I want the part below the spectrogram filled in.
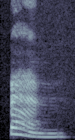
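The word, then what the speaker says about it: been: Ben. Say it. Ben. Spell it.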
